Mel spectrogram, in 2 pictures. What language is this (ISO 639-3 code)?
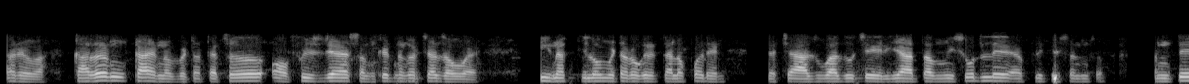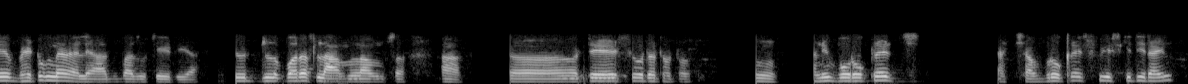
mar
